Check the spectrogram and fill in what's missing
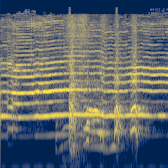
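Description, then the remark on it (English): A person voices a loud, shrill screaming yawn while stretching, mimicking a pterodactyl waking up: one sustained, piercing screech about two seconds long that wavers and cracks with rough, throaty bursts in the middle. “Yawning and stretching, but a screaming sound was coming out.”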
